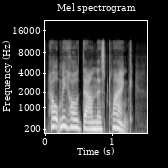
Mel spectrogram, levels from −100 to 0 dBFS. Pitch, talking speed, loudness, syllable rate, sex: 225 Hz, 235 wpm, -15 LUFS, 5.2 syllables/s, female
